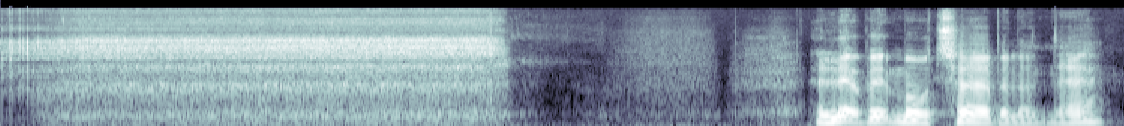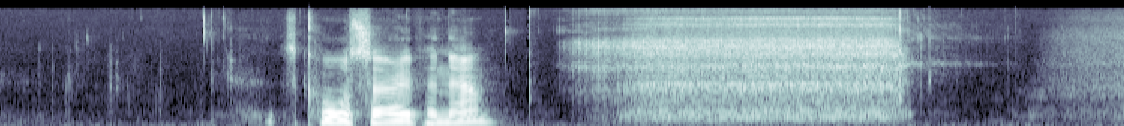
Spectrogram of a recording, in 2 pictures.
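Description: A vape device crackles and hisses as a man draws on it close to a microphone.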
